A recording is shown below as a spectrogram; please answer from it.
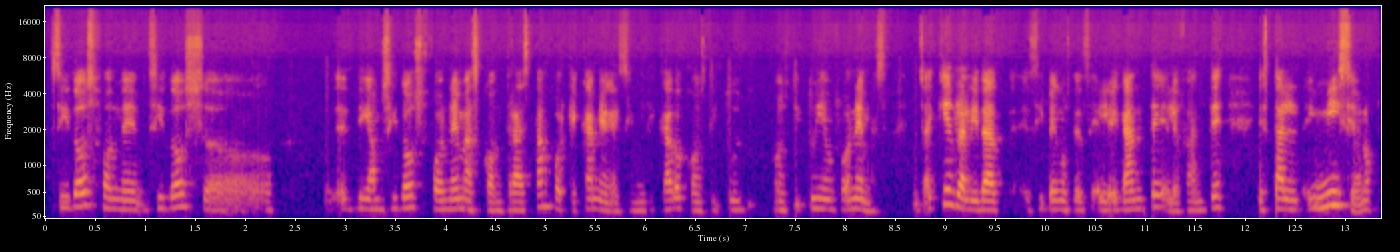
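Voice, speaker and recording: A woman's voice: lowish voice, vocal fry, slightly rough, poor audio. A woman teaching a phonology class, explaining patiently with many "¿no?" tags and fillers. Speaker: linguistics teacher. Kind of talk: online phonology lecture.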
